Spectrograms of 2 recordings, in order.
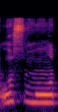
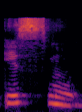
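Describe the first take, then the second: First: The word begins with a u vowel. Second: The word begins with an i vowel. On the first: The speaker calls it wrong. "bukan dibaca usmu" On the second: The speaker calls it right. "tapi ismu"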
